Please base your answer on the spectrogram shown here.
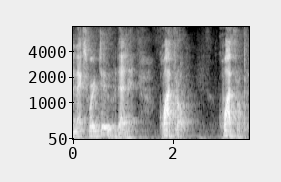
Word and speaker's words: cuatro: word too doesn't it cuatro cuatro it's not cuatro it's cuatro all right that tr is like a thr in english just like a thr in english okay people say well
